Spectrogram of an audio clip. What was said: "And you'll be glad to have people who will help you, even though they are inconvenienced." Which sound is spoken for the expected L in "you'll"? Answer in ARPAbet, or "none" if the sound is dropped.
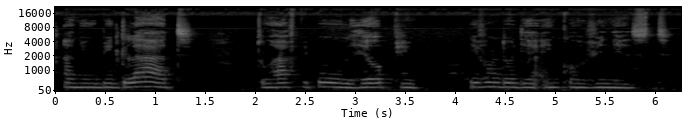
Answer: W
